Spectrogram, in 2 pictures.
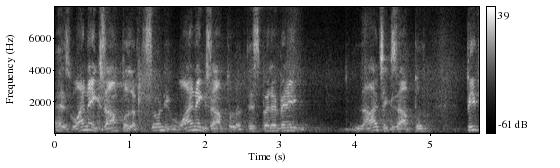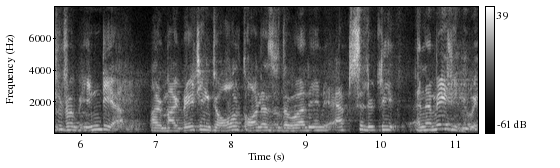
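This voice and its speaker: At a moderate pace, a man with a high voice and lively intonation keeps his loudness very even, amid audible room echo and noticeable background noise. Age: 80s+. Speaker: award lecturer. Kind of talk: lecture.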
